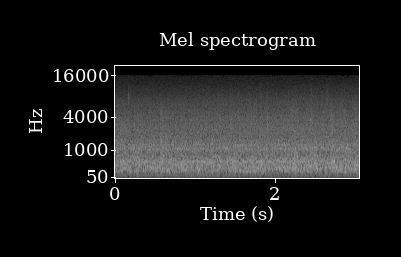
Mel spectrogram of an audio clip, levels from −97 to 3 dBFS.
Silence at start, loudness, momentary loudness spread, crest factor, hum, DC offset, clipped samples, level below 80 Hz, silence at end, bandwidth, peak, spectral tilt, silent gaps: 0 s; -38 LUFS; 1 LU; 14 dB; none; under 0.1%; under 0.1%; -78 dBFS; 0 s; 16.5 kHz; -24 dBFS; -3.5 dB/octave; none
